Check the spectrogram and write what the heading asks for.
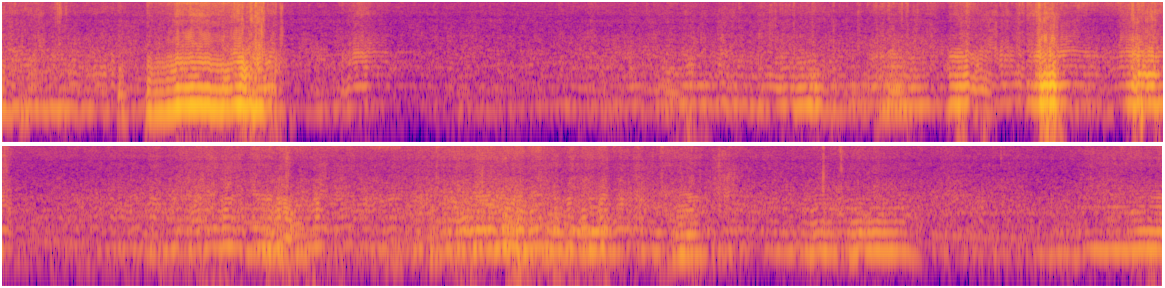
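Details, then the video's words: Honey bees inside the hive produce an unbroken, droning hum; a loud close buzz stands out near one second, followed by several shorter bursts mid-clip as bees move past the microphone. "bees therapy hive natural buzzing sound"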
